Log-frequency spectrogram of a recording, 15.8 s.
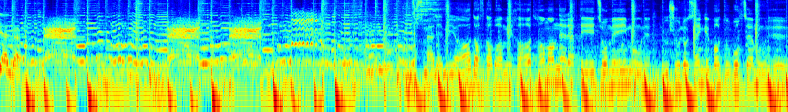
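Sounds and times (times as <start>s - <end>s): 
speech: 0.0s - 1.0s, 8.7s - 15.7s
busy rhythmic musical backing: 0.0s - 15.7s
lamb bleating: 0.8s - 1.6s, 3.4s - 6.5s.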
